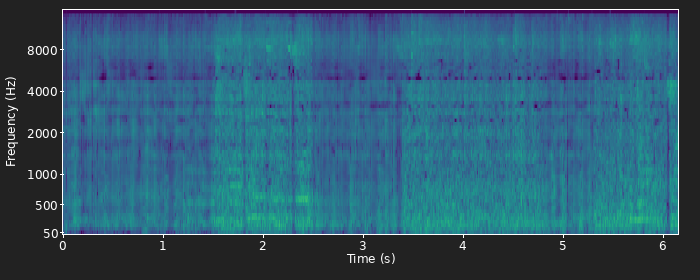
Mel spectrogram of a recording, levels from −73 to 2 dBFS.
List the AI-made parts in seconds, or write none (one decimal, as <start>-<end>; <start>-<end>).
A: 0.0-1.5; 2.5-3.4; 4.8-5.3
